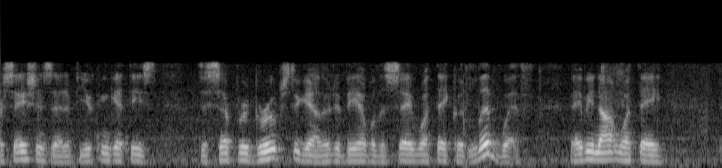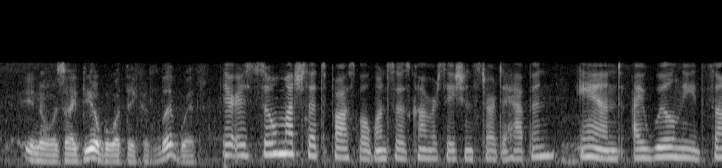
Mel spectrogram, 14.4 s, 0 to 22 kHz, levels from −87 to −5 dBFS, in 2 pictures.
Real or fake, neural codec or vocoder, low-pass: real; none; 5.4 kHz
